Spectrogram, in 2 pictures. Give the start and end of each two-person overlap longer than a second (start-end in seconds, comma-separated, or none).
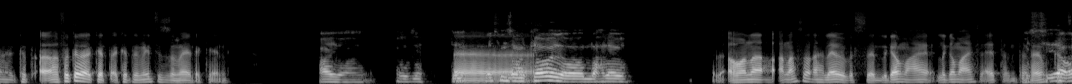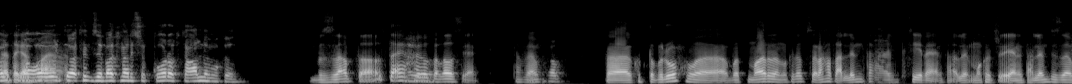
10.2-11.6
